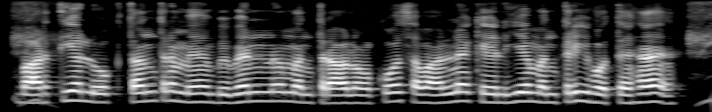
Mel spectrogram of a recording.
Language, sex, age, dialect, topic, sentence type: Hindi, male, 18-24, Marwari Dhudhari, banking, statement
